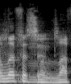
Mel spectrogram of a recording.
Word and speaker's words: Maleficent: Maleficent.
